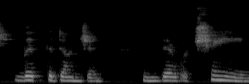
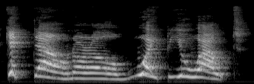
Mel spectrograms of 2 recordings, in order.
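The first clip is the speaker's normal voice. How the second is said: much higher, louder menacing shout; fierce threat; 10 semitones higher, 18 dB louder, slower than usual. Acted. Annie threatening the guards with her magic wand. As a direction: scare them off with your threat. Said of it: "Annie's fierce".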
